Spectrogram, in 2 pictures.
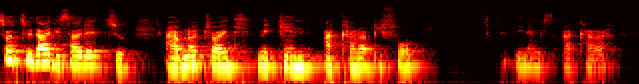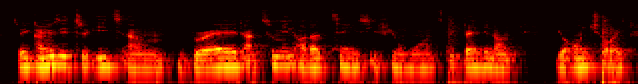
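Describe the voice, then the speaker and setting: Somewhat breathy, a man speaks at a fairly high pitch for a man with fairly even intonation. His pace is moderate, and audible room echo surrounds him. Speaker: vlogger. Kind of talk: casual cooking vlog.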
